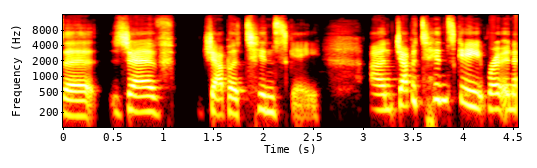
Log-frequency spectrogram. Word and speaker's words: Jabotinsky: I can't going to be absolutely butchering the pronunciation so very very sorry I think it's a Zev Jabba tinsky and Jabba tinsky wrote an essay called the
